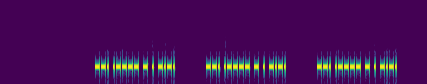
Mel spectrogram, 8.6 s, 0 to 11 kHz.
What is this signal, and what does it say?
Morse code, heard as a keyed tone, about 40 wpm, 700 Hz. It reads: G1TEC G1TEC G1TEC
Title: DXCC-100 Call Signs - 5 Characters - Repeated 3x - 40wpm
